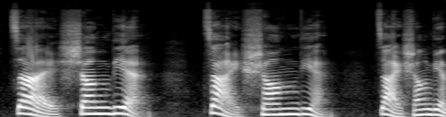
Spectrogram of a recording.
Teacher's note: that's fourth tone first tone fourth tone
